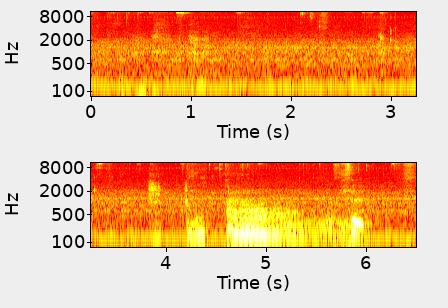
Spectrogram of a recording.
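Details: A Lhasa Apso playing with a Basset Hound's ear gives a short, low, grumbling growl after a few seconds of steady background hum.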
